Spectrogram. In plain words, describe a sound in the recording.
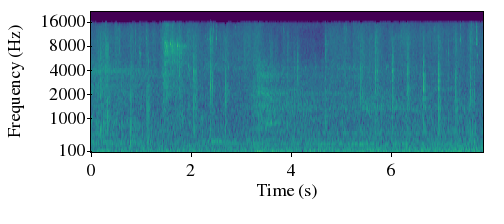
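Footsteps tap on a stone floor at a quick pace.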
